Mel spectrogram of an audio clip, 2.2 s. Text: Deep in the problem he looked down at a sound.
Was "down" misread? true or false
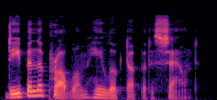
true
